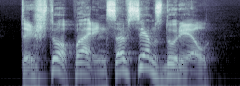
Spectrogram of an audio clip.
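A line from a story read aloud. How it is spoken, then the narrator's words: Yelling. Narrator (Russian): завопил он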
